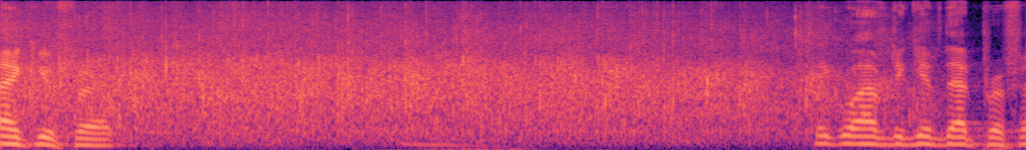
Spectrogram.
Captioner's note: applause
